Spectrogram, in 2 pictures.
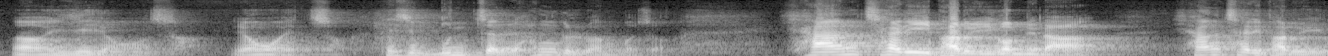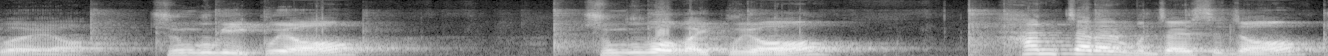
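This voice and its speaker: A man teaching a high school Korean class, brisk and teasing, calling on students by name. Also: big pitch swings, darkish tone. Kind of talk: classroom lecture. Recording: echoey classroom.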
